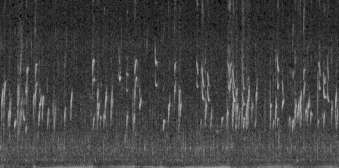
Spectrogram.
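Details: Near a waterfall, a goldfinch sings a continuous, bubbling high twitter of crisp chirps and trills, with a low droning hum running underneath for much of the time.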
